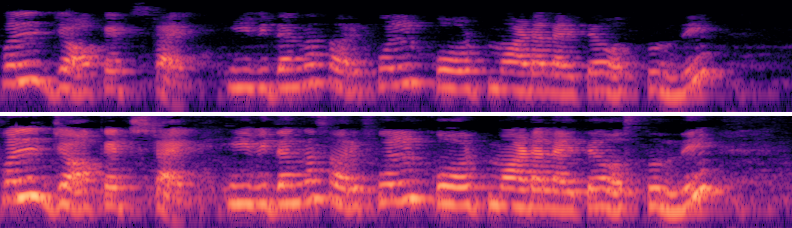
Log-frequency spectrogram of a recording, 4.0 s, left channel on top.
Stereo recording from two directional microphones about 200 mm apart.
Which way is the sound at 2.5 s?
20° right (ahead or behind).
